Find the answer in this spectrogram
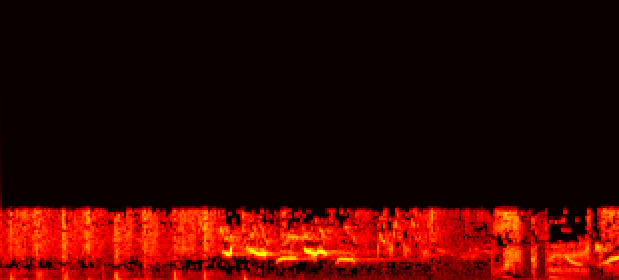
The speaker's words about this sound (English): Blackbirds. Hello, blackbirds.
